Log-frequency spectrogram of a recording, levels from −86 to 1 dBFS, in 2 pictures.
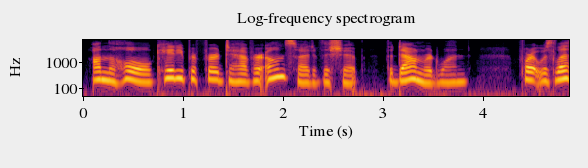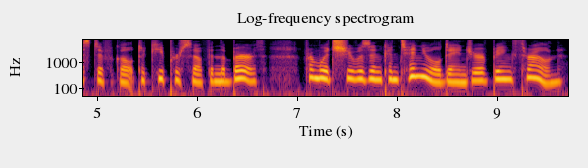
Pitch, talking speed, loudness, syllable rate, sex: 210 Hz, 230 wpm, -18 LUFS, 5.8 syllables/s, female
